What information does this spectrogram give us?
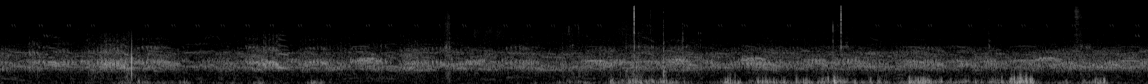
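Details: More than 40,000 Common Cranes taking off for their roost on a winter evening at the Great Rann of Kutch, January 2013; a rolling mass of trumpeting calls swelling and easing, punctuated by sharp clicks and low thudding.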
